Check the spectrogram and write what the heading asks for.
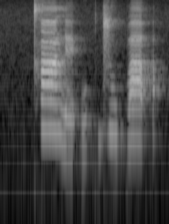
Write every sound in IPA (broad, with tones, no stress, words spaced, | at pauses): kʰã˦ le˨ʔu˦k̚ d͡zu˥˧ba˦ʔ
